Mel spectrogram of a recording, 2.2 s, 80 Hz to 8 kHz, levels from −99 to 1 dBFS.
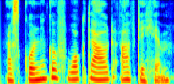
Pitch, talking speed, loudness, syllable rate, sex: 200 Hz, 135 wpm, -17 LUFS, 5.3 syllables/s, female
